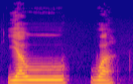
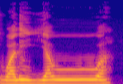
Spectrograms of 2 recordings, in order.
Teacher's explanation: So now that you've learnt the rule, so when you have a tanween letter, and in the next word you have a waw mushaddada, then you'll do idghaam with ghunnah. Idghaam meaning the ya will merge into the waw and do ghunnah at the same time.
